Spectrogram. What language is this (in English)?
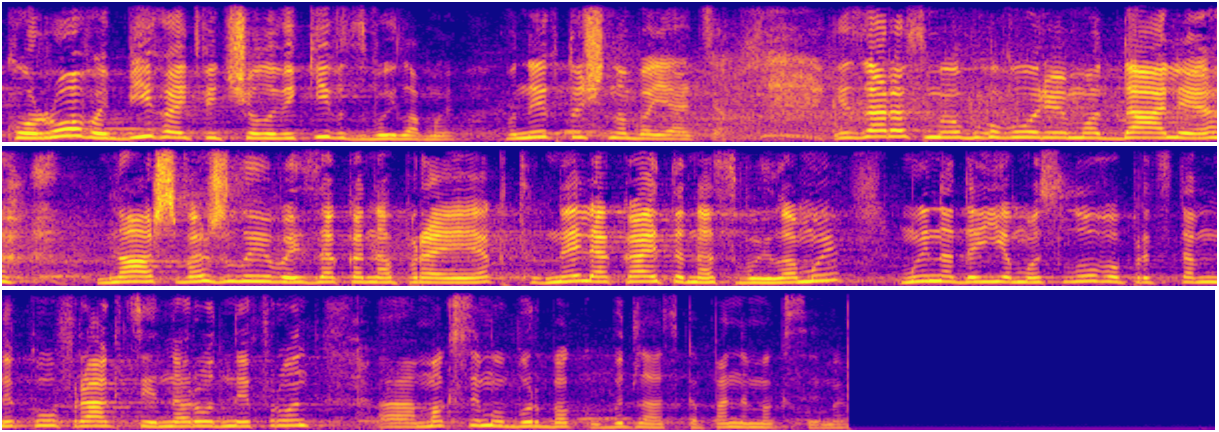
Ukrainian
